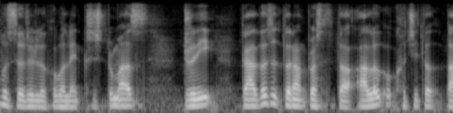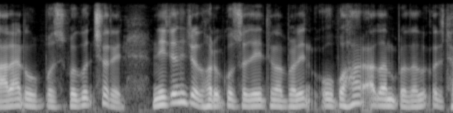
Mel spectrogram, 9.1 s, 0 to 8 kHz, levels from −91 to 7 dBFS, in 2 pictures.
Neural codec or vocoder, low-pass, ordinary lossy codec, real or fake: autoencoder, 22.05 kHz, a latent of 192 numbers a frame, VITS, trained on many speakers; 7.2 kHz; none; fake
